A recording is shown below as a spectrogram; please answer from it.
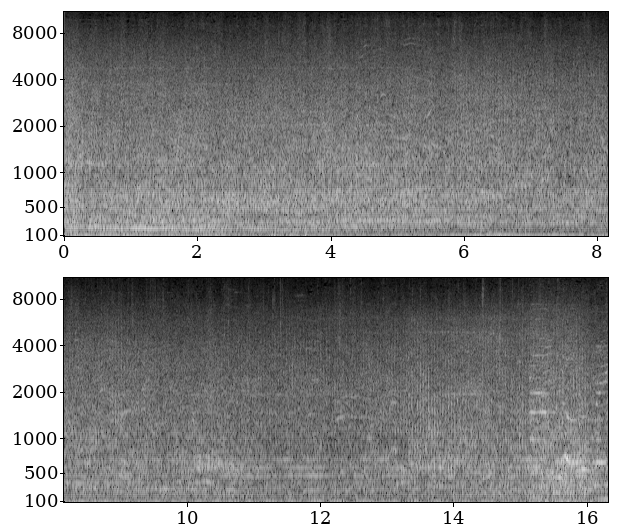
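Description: Military rotorcraft flying by with a steady low drone of rotors and turbine engines.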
